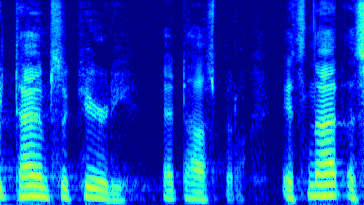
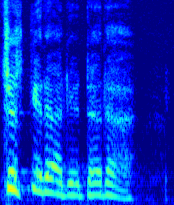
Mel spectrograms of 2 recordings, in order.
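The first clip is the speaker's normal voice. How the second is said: mock irritated, angry, pitched-up swearing; 5 semitones higher, 4 dB quieter than usual. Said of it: "She's smoking and cussing and this".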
